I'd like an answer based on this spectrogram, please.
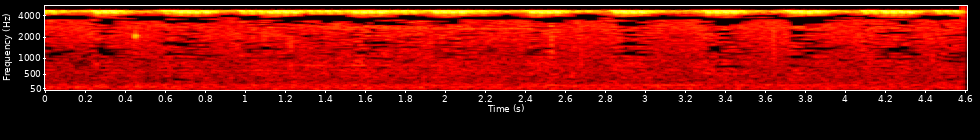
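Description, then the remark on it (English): A steady chorus of crickets chirps in a continuous, pulsing trill with no one speaking, moderately loud and evenly sustained throughout, like a quiet night outdoors. “I'd like to compliment the Crickets again, though. They are 2 for 2, doing a fine job today.”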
